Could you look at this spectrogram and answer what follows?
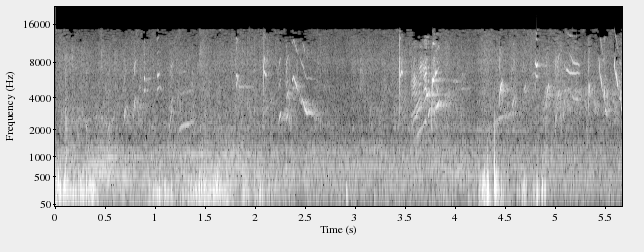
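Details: European goldfinch of the wild form called Carduelis balkania, recorded in 2010. Scattered bright chirps and quick twittered phrases, with brief low knocks and rustles between them.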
